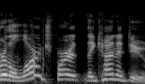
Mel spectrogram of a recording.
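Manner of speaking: voice cracking mid-sentence, jumping high. Answering a question about a term, voice cracking. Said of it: "I have that voice crack right there".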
